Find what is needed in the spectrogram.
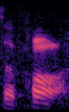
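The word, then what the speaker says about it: The Pas: So it's pronounced the Paw.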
